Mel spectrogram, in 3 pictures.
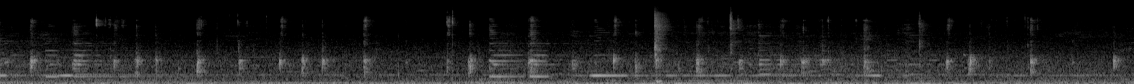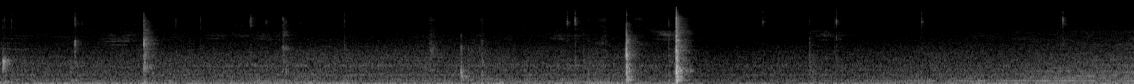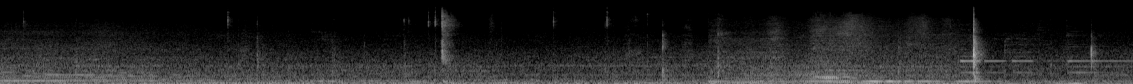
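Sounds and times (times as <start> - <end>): faint background music: 0.0 - 15.6
mouse and keyboard clicking: 0.3 - 3.8, 4.4 - 4.8, 6.1 - 10.5, 16.9 - 17.4.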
